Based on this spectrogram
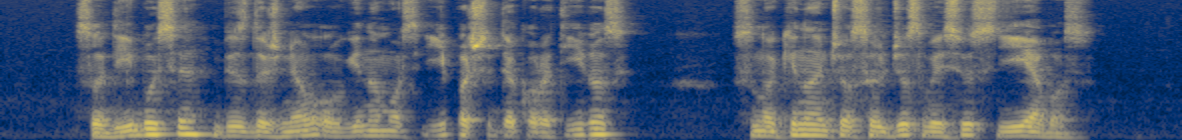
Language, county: Lithuanian, Vilnius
